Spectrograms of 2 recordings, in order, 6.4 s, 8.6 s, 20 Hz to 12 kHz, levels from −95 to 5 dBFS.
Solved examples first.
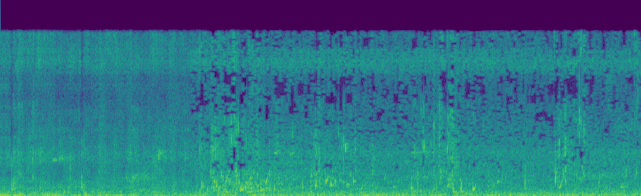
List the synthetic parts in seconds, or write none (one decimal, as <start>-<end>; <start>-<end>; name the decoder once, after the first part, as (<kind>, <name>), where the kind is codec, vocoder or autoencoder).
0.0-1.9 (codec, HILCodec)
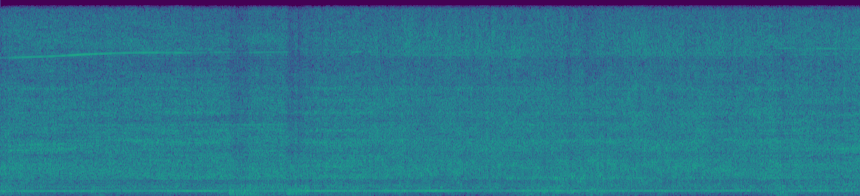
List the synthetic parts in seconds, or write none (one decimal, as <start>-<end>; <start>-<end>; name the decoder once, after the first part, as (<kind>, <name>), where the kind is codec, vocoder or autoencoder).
3.7-7.6 (codec, HILCodec)

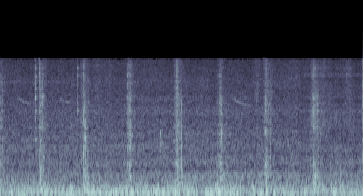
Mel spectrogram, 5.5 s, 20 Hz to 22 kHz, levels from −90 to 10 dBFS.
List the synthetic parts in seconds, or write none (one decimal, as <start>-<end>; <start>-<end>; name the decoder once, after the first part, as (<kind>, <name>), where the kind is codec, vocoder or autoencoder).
4.5-5.5 (codec, HILCodec)

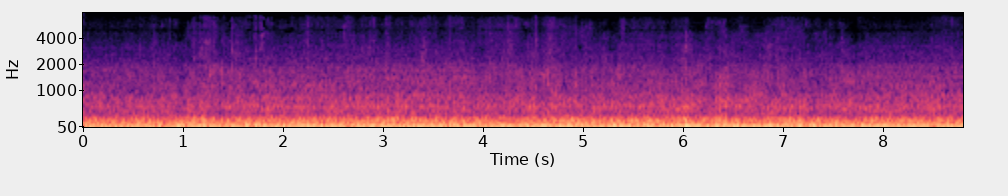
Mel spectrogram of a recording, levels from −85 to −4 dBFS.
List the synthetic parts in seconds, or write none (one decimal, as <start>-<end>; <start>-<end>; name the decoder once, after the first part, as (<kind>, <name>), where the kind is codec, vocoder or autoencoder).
0.8-1.6 (codec, HILCodec); 3.9-7.8

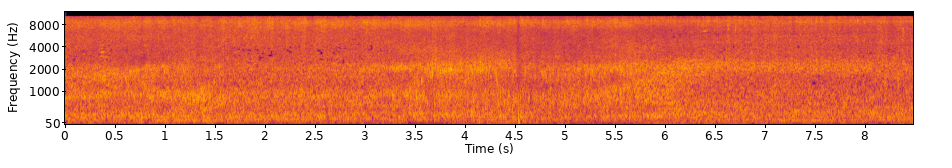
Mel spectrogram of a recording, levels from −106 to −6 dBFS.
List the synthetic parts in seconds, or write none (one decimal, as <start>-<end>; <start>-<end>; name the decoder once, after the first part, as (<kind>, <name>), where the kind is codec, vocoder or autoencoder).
0.5-1.6 (codec, HILCodec); 3.2-5.7

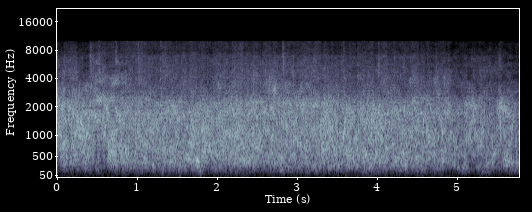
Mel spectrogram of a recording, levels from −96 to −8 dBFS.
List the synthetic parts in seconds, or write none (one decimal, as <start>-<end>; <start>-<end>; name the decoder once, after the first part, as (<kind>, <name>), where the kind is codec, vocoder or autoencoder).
0.0-5.8 (codec, HILCodec)

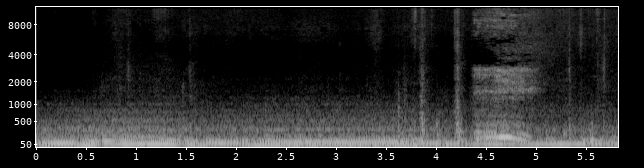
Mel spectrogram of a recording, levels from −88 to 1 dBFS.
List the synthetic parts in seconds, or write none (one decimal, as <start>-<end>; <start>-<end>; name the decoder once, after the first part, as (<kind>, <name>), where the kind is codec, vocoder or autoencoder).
none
